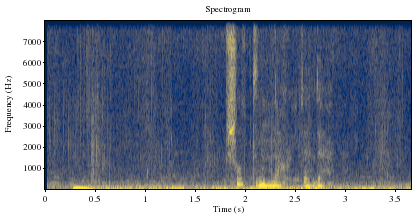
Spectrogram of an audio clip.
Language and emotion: Russian, angry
